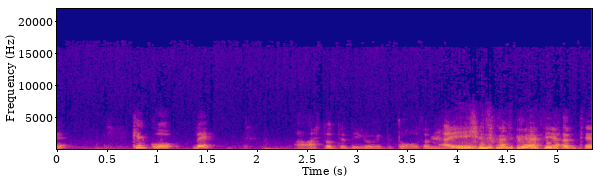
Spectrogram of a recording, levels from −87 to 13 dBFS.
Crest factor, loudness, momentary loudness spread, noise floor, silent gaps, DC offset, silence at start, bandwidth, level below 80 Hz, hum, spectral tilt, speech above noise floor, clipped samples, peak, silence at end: 14 dB; -17 LUFS; 18 LU; -44 dBFS; none; under 0.1%; 0 s; 6.2 kHz; -46 dBFS; none; -8.5 dB/octave; 27 dB; under 0.1%; -4 dBFS; 0 s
